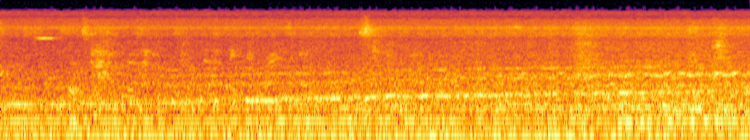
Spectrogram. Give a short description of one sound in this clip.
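Two men talk quietly up close.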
